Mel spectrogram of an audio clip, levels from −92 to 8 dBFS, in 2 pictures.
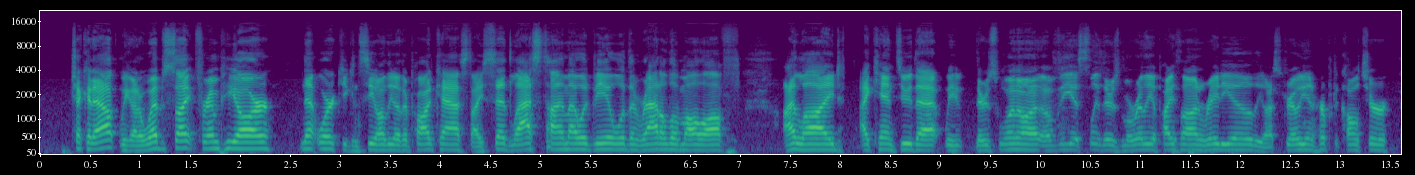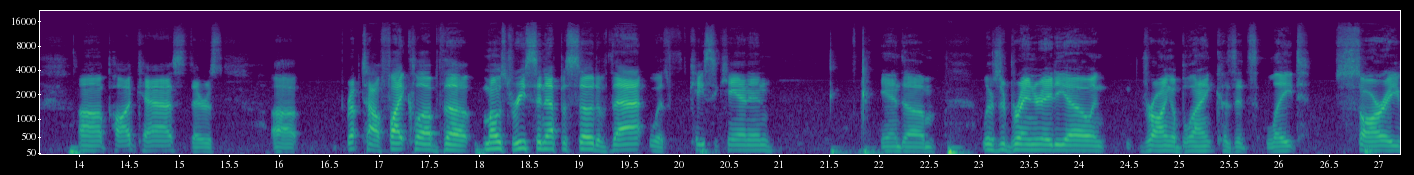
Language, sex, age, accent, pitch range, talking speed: English, male, 30-49, American, 120-160 Hz, 170 wpm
